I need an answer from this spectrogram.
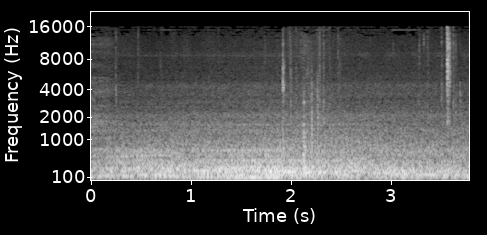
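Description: Steady low rumble of engine and road noise from inside a car driving through Sunday traffic on a delivery run, continuous and fairly loud, with a few faint higher clicks.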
